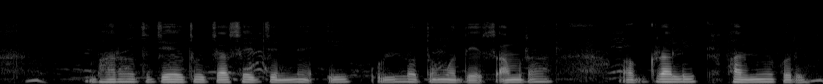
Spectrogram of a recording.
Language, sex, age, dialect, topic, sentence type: Bengali, male, 18-24, Jharkhandi, agriculture, statement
